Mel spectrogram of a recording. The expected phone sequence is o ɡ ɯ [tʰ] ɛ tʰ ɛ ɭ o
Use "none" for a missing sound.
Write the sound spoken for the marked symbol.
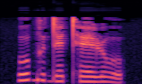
d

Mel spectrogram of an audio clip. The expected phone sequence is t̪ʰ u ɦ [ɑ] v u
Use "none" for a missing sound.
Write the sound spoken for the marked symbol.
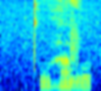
ʌ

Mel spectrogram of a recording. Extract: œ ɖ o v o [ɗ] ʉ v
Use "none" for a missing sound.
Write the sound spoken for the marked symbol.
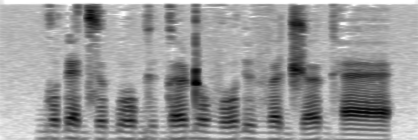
ɗ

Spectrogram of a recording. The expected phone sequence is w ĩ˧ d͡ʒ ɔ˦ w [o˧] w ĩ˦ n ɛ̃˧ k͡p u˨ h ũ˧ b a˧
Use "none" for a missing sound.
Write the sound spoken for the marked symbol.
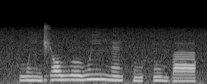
o˧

